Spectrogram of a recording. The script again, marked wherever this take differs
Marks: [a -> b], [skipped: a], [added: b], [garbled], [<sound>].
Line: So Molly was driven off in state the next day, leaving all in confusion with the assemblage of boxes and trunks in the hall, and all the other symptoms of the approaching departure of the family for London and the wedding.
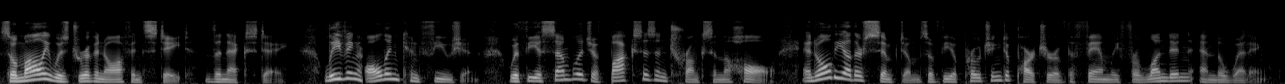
So Molly was driven off in state the next day, leaving all in confusion with the assemblage of boxes and trunks in the hall, and all the other symptoms of the approaching departure of the family for London and the wedding.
